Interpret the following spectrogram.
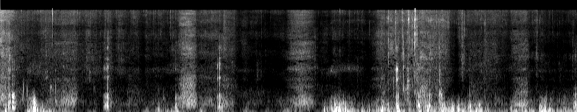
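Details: Six male rare breed Oxford Sandy and Black pigs foraging outdoors in winter between storms; short low grunts and snuffles come in irregular bursts, mixed with rooting and rustling noises.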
